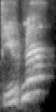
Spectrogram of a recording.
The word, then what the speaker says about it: Buettner: Buettner. That's how he pronounced it on my Audible.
